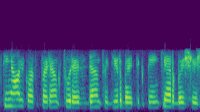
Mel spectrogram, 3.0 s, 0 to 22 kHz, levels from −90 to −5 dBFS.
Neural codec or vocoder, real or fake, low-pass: none; real; 7.2 kHz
